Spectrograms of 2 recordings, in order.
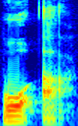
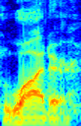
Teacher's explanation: Now, usually in London especially, we speak with a glottal stop. So a word like water would become water, and American English would be something more like water.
